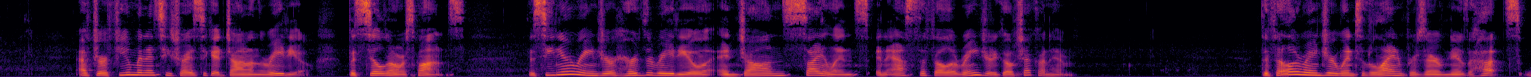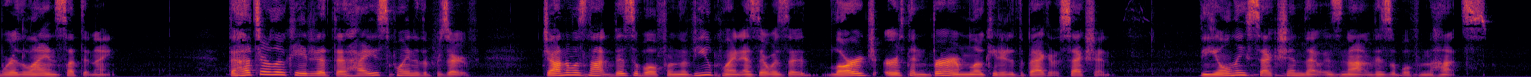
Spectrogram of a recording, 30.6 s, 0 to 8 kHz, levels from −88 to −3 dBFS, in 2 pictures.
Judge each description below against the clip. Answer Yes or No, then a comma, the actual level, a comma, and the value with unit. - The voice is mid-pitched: Yes, medium, 165 Hz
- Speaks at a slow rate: No, average, 185 wpm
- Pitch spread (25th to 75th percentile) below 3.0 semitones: No, average, 5.1 semitones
